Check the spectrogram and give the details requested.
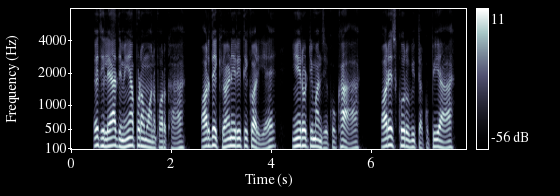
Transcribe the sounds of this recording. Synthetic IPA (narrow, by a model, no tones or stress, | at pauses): et̪ʰilɛaːd̪miaːpɽ̃ɔmɔnpʰɔɾkʰa | ɔɾd̪eːkʰijɔɪɽ̃iɾit̪ikɔɾḭɛ | ɪ̃ɛ̃ɾoːʈimãːnd͡zikukʰaː | ɔɾeːskʰoːɾubit̪akupɪjaː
